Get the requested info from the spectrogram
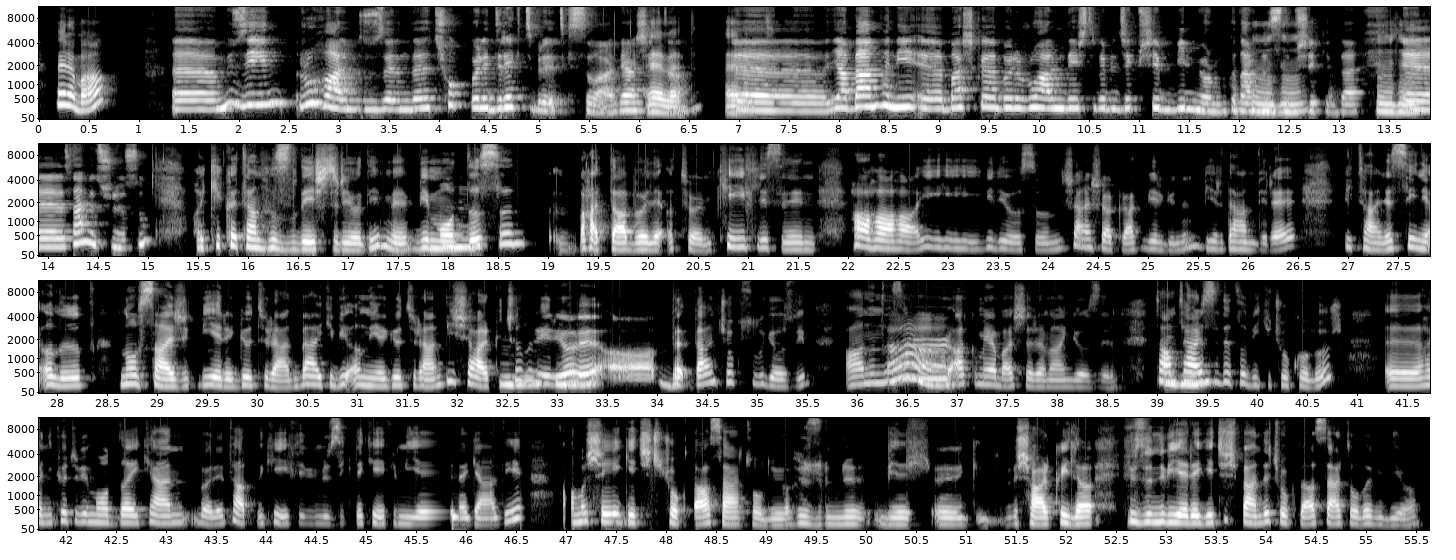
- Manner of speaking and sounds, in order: other background noise; tapping; static; distorted speech; other noise
- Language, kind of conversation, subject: Turkish, unstructured, Müzik ruh halini nasıl etkiler?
